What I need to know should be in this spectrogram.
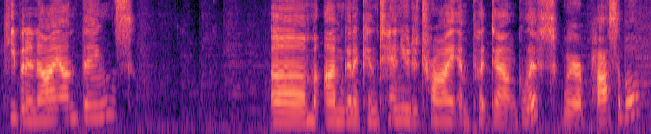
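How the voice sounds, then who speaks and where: A woman's voice: mid-range voice, a little slow, pushed and bright, soft background music. A woman giving casual let's play commentary as a channel host, thinking aloud and repeating words as she goes.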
